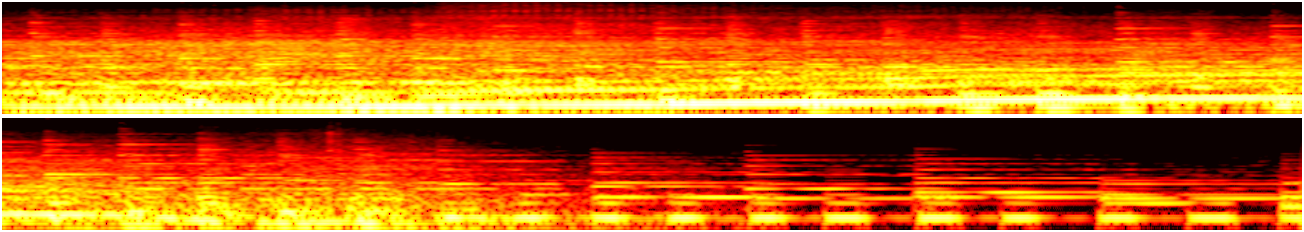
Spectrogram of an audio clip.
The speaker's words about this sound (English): Wow, that was the last of the buses.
